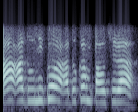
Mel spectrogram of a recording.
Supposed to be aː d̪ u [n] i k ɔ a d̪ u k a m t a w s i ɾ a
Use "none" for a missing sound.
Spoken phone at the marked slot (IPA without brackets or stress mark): n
